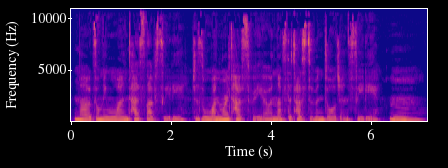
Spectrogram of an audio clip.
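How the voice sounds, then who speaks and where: Woman whispering real slow and breathy, high voice, soft coaxing roleplay audio. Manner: soft, breathy, often whispering close to the mic. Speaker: erotic audio performer.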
